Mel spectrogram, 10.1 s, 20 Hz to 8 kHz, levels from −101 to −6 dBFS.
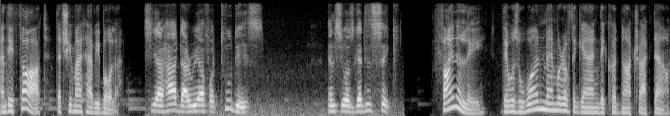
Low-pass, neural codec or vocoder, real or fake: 7.2 kHz; none; real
